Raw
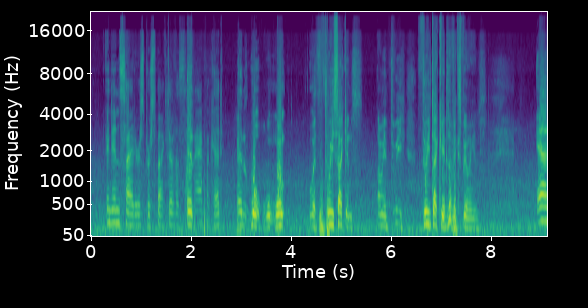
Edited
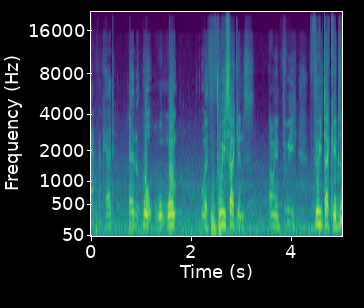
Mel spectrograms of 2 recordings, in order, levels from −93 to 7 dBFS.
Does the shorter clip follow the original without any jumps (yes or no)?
yes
